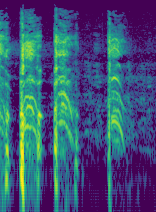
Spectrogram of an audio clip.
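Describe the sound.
A voice imitates a string of three exaggerated, fake-sounding coughs in quick succession, fairly loud, with brief gaps between them, mimicking airplane passengers fake-coughing as a person boards the plane.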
